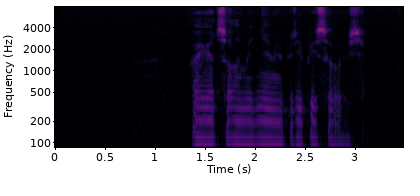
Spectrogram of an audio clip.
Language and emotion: Russian, neutral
